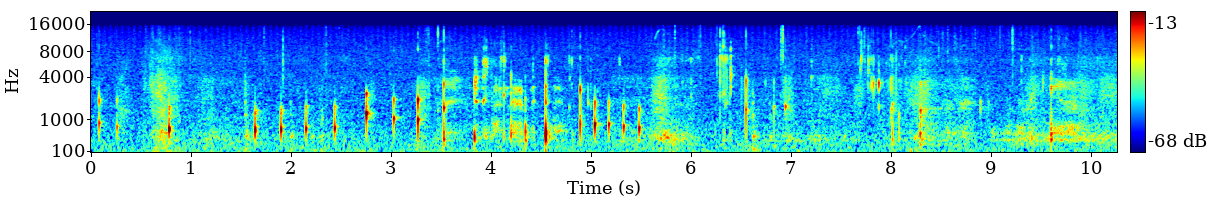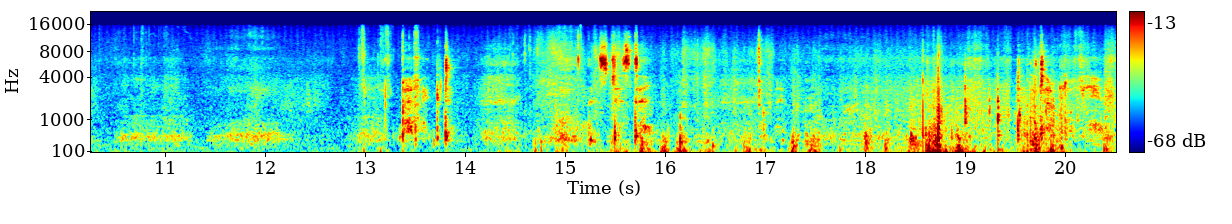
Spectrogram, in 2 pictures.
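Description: A woman whispers softly close to a microphone.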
